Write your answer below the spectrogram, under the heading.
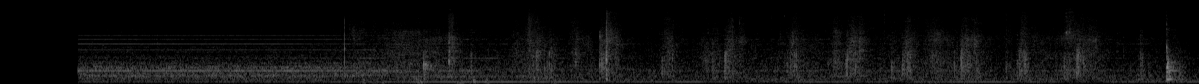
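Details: Quiet indoor room with steady mains hum, scattered footsteps and soft knocks, with no barking or other animal voice.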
